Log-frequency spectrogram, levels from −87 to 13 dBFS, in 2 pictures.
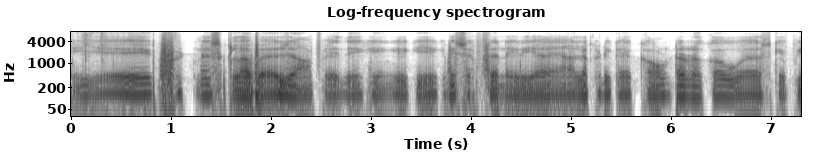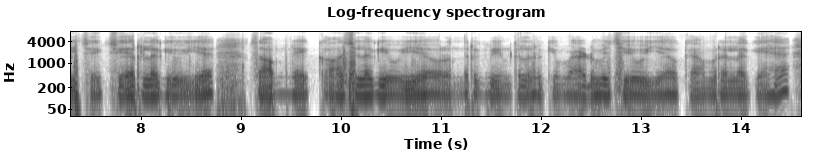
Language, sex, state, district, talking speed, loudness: Hindi, male, Bihar, Saran, 185 wpm, -22 LUFS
